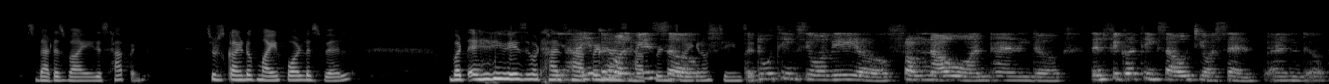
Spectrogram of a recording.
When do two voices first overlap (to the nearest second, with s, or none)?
6 s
